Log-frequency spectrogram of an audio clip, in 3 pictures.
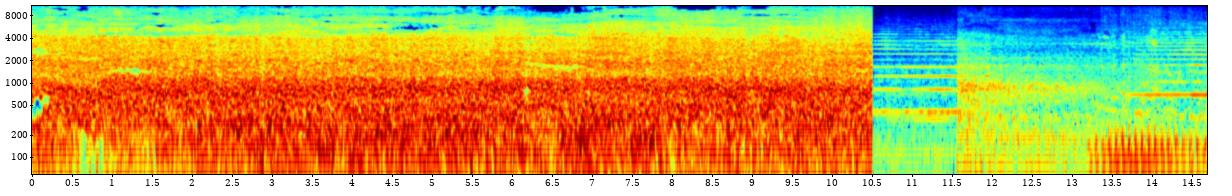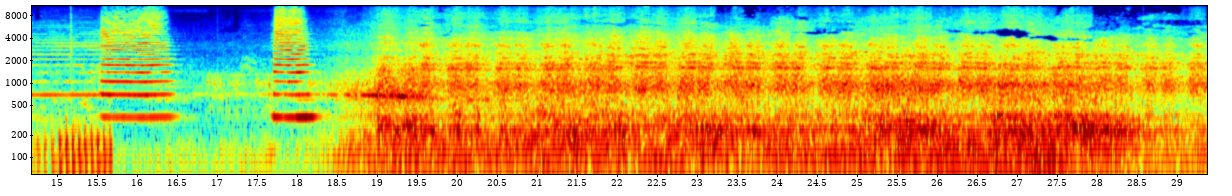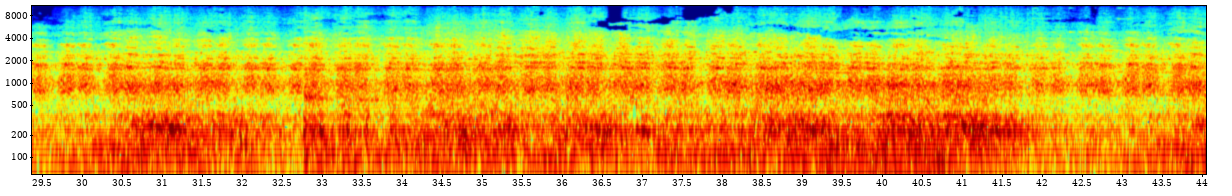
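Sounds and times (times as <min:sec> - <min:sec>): train wheels rolling on rails: 0:00.0 - 0:10.6, 0:11.6 - 0:44.0
train horn blowing: 0:10.5 - 0:11.7, 0:13.5 - 0:16.9, 0:17.6 - 0:19.4.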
